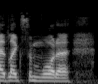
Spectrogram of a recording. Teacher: it's got the vowel thing going on with the O, which is more rounded than I would say it. It's got the TD thing going on, and it's got the lack of R. It's just got like so much going on in that one word.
